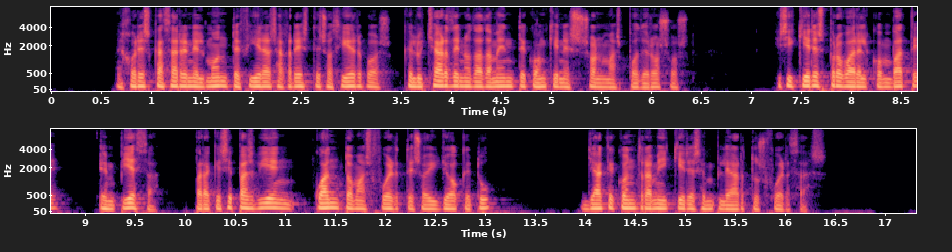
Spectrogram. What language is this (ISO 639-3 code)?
spa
